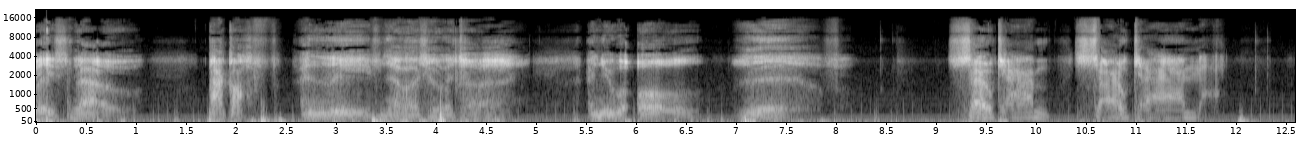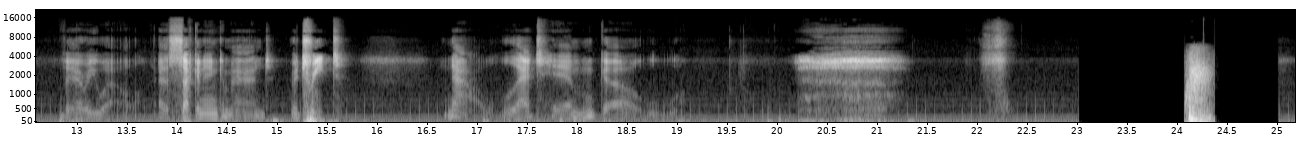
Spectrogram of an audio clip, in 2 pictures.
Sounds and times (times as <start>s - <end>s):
Speech: 0.0s - 1.1s, 1.7s - 4.9s, 5.5s - 8.1s, 9.1s - 12.0s, 12.8s - 15.8s, 16.7s - 19.1s.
